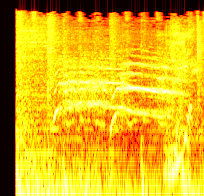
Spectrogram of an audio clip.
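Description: Music with high-pitched voices screaming over it in long, gliding cries. It starts abruptly just after the beginning.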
